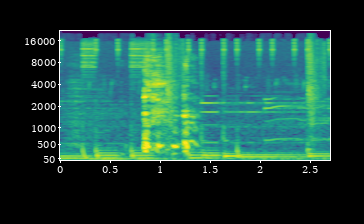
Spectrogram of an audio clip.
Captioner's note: polish coughing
